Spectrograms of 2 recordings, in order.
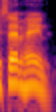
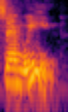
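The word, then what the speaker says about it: Samhain: do you know it don't say sam hay it's not I know it's not Sam ha it's Sam ween well there's three pronunciations based on Irish Scottish and Welsh I gotta bring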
